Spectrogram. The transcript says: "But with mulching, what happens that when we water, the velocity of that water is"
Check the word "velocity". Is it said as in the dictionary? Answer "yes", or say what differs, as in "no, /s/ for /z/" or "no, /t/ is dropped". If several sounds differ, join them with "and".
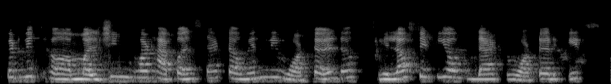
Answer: no, /f/ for /v/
